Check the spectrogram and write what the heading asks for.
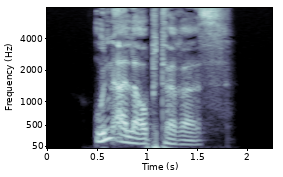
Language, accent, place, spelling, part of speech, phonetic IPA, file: German, Germany, Berlin, unerlaubteres, adjective, [ˈʊnʔɛɐ̯ˌlaʊ̯ptəʁəs], De-unerlaubteres.ogg
- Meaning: strong/mixed nominative/accusative neuter singular comparative degree of unerlaubt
